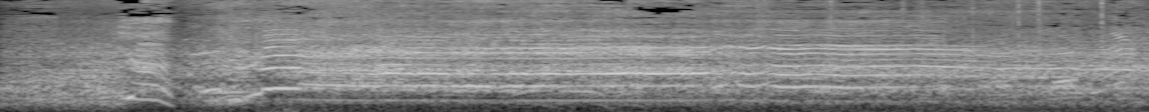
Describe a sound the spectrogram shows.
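A crowd erupts in loud cheering.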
